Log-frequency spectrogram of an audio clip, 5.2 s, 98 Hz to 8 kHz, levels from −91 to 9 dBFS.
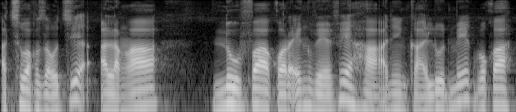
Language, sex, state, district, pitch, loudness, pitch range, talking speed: Mizo, male, Mizoram, Aizawl, 115 Hz, -18 LUFS, 100-125 Hz, 220 wpm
